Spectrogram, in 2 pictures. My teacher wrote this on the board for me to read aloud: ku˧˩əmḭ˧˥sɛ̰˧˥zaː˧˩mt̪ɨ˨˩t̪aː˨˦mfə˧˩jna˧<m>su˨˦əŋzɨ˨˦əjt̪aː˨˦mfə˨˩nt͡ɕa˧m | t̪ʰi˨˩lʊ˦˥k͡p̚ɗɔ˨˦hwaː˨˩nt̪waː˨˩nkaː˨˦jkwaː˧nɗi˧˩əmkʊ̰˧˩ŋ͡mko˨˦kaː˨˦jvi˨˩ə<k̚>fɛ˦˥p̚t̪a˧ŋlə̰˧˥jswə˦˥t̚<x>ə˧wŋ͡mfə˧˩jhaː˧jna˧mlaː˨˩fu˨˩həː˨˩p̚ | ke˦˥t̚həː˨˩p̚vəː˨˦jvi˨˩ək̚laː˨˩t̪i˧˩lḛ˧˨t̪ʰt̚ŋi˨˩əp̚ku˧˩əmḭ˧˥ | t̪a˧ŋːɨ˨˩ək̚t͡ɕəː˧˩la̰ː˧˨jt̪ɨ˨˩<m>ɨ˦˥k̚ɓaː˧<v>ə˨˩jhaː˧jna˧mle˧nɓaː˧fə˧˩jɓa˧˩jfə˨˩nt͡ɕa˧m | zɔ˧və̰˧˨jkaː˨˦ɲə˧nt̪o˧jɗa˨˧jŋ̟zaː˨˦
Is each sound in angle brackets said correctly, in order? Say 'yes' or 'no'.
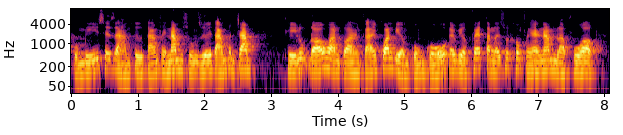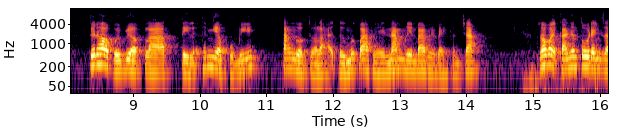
yes, yes, yes, yes, no

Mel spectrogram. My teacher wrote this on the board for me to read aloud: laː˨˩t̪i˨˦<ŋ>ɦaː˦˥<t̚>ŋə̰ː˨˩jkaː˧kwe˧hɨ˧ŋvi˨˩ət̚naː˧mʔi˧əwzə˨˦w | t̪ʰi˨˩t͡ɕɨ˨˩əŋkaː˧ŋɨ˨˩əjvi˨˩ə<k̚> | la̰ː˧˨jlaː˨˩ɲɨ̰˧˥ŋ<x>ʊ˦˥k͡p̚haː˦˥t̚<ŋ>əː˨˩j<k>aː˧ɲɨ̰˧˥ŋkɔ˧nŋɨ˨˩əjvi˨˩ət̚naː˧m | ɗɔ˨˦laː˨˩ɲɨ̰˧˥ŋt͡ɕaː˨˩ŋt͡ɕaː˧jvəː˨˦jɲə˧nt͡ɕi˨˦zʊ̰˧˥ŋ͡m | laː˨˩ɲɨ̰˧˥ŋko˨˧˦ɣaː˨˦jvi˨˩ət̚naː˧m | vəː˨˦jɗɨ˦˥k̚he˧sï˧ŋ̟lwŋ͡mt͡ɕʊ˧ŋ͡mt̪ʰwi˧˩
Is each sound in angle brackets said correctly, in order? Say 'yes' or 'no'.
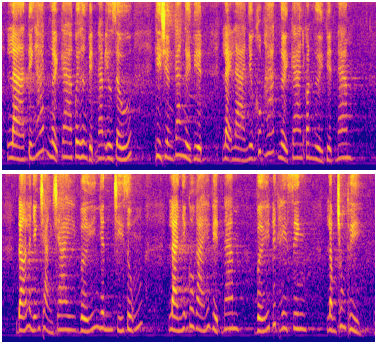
yes, yes, no, yes, yes, yes

